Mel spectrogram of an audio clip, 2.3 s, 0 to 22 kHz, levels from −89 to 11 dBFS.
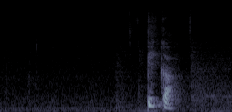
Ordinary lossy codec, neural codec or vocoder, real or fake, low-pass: none; vocoder, 44.1 kHz, 128 mel bands, Pupu-Vocoder; fake; none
